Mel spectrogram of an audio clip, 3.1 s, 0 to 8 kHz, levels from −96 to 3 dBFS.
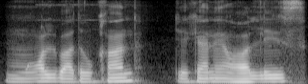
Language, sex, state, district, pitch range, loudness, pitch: Bengali, male, West Bengal, Kolkata, 105-115 Hz, -19 LUFS, 110 Hz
